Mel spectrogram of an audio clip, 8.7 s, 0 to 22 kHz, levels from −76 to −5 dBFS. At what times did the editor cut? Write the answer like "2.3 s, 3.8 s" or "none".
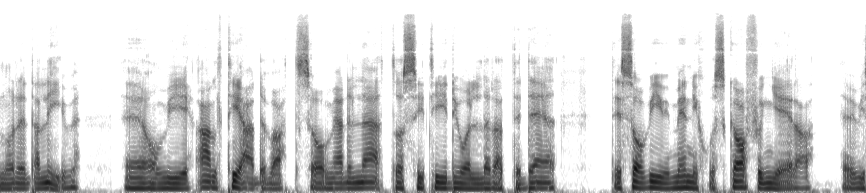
1.1 s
